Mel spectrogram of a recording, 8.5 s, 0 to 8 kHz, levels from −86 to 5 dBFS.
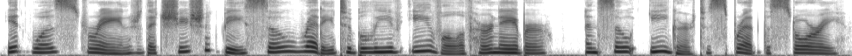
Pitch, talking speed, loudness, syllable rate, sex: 205 Hz, 155 wpm, -16 LUFS, 4.0 syllables/s, female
